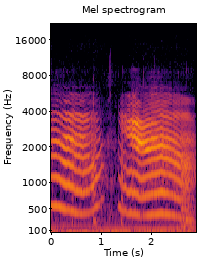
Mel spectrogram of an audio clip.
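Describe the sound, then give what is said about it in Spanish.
A cat meows twice, fairly loud: a shorter drawn-out call, a brief pause, then a longer wavering meow that trails off. No one speaks. “Buenas noches, señor gato.”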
